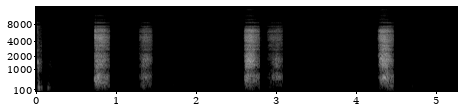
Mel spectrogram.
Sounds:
Sniff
